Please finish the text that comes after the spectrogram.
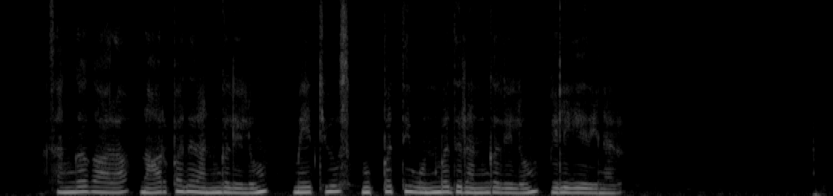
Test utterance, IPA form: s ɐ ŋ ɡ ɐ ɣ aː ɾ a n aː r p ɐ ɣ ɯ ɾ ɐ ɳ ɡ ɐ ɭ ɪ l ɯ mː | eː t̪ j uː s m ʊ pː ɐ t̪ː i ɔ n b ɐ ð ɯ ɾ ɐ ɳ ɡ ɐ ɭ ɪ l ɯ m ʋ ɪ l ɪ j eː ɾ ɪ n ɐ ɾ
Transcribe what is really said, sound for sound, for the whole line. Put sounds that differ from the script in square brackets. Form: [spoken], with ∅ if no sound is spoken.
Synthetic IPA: s ɐ ŋ ɡ ɐ ɣ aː ɾ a n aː r p ɐ [ð] ɯ ɾ ɐ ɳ ɡ ɐ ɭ ɪ l ɯ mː | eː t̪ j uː s m ʊ pː ɐ t̪ː i ɔ n b ɐ ð ɯ ɾ ɐ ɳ ɡ ɐ ɭ ɪ l ɯ m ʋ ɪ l ɪ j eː ɾ ɪ n ɐ ɾ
